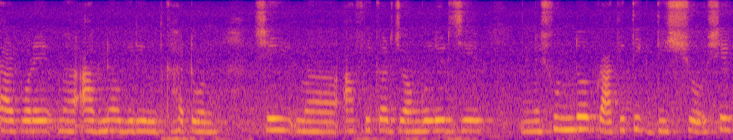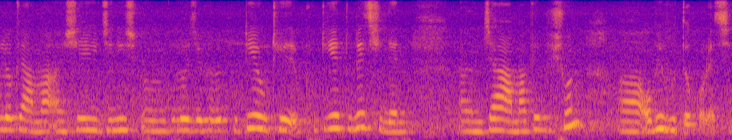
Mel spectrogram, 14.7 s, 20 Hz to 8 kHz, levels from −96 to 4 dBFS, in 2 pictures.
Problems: continuous background conversations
